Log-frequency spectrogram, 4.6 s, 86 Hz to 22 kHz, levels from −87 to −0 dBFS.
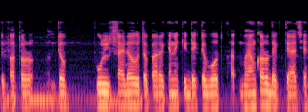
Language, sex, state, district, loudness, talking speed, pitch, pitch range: Bengali, male, Jharkhand, Jamtara, -18 LUFS, 195 wpm, 110 Hz, 105-120 Hz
